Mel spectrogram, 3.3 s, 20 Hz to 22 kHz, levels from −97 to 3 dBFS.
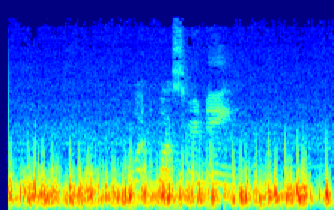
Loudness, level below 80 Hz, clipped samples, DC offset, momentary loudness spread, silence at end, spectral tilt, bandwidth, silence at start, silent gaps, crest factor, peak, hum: -20 LUFS; -52 dBFS; under 0.1%; under 0.1%; 4 LU; 0 s; -10 dB/octave; 11 kHz; 0.05 s; none; 18 dB; -2 dBFS; none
